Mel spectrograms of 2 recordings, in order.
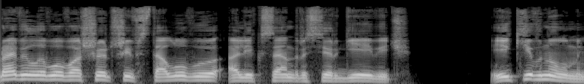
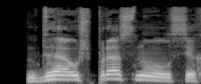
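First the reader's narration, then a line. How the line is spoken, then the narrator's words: Snort. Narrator (Russian): хмыкнул я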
